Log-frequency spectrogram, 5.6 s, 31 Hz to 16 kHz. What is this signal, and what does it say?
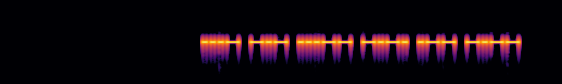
Morse code, heard as a keyed tone, about 30 wpm, 700 Hz. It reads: VK3CWY
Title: DXCC-100 Call Signs - 6 Characters - Repeated 2x - 30wpm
